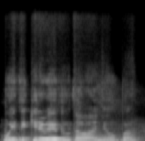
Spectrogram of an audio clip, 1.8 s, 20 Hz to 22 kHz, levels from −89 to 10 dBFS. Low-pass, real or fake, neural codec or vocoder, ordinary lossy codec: 19.8 kHz; fake; codec, 44.1 kHz, 7.8 kbps, DAC; none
